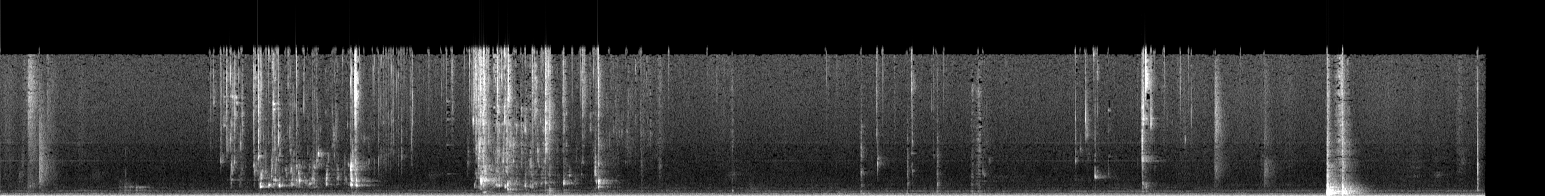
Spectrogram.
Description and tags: pouring waterII
Slowly pouring water into glasses.
liquid, pour, pouring, splash, water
